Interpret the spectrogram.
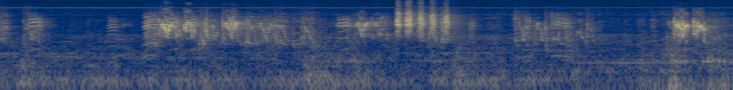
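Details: Budgerigars in a breeding colony where the young have left the nest: bursts of busy, scratchy high chirping and warbling in several short spells, with a rapid pulsed rattle in the middle and quiet gaps between.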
